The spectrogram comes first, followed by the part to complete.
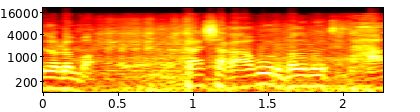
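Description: A man speaking Somali, with a steady low rumble of street traffic behind his voice.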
